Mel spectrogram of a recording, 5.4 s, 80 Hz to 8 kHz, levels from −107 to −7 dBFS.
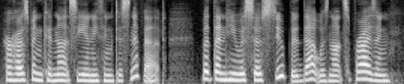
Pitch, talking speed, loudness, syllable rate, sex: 220 Hz, 210 wpm, -17 LUFS, 5.4 syllables/s, female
